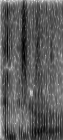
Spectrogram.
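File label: "until", announcer voice; Source Engine; bshift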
